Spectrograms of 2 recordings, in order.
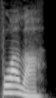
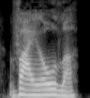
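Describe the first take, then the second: First: It is said the usual way, vwah-lah. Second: It is said like the name vie-oh-la.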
